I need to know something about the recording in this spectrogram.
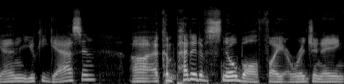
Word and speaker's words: Yukigassen: Yukigassen is, I think, how you pronounce it. Yukigassen. Yukigassen.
